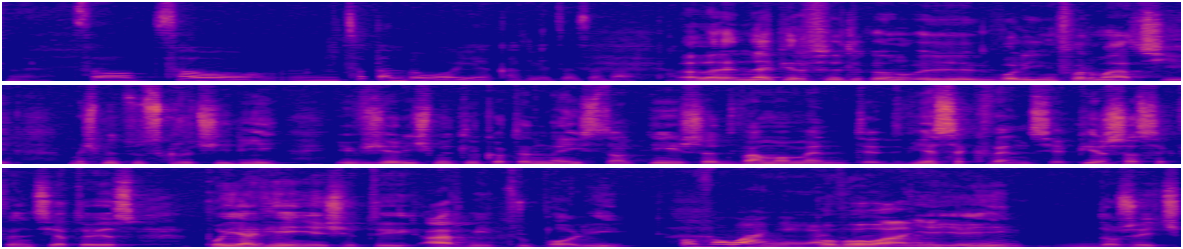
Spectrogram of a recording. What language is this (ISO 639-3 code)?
pol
